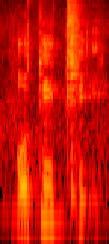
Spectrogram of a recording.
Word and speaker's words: অতিথি: আমরা বলব অতিথি কখনোই আমরা অতিথি বলবো না। অতিথি এভাবে আমরা উচ্চারণ করব।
